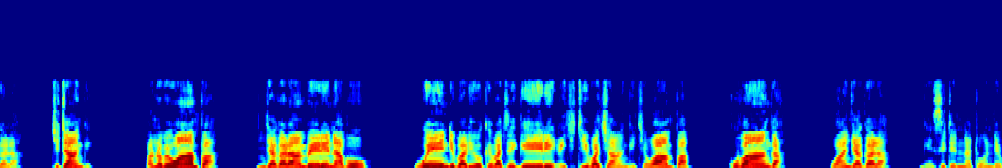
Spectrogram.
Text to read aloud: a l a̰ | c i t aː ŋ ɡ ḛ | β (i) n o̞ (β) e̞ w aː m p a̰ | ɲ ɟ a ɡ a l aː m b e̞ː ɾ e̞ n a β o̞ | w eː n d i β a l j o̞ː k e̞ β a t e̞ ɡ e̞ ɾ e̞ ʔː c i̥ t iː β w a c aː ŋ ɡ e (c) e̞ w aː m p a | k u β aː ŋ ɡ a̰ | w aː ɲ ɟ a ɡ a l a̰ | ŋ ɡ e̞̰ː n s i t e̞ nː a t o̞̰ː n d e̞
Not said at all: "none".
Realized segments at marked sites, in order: a, β, c

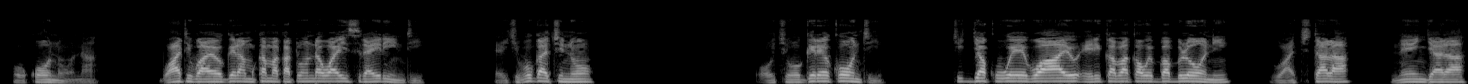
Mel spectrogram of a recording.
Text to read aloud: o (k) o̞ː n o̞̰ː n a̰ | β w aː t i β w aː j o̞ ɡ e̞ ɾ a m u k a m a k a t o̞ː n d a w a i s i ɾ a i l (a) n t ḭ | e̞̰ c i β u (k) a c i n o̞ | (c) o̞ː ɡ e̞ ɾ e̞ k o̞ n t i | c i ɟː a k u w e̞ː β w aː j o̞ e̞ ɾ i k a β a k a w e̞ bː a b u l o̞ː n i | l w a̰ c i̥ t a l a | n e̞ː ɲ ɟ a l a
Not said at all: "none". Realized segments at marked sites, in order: k, i, ɡ, c

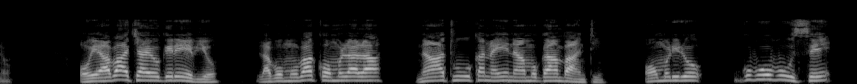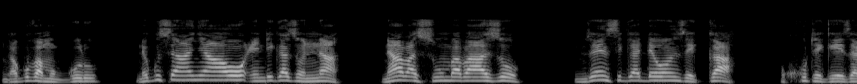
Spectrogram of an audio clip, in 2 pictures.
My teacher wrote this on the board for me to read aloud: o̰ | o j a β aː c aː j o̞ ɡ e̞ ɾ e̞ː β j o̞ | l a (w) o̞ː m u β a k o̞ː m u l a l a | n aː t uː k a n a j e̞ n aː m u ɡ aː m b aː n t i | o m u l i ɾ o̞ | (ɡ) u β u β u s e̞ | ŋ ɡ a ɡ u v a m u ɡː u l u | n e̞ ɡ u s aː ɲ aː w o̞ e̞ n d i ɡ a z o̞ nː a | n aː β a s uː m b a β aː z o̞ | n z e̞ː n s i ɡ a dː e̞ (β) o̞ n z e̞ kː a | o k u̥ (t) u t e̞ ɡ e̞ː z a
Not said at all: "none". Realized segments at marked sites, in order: β, ɡ, w, k

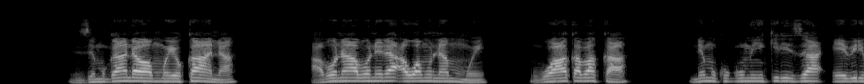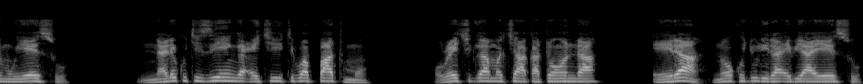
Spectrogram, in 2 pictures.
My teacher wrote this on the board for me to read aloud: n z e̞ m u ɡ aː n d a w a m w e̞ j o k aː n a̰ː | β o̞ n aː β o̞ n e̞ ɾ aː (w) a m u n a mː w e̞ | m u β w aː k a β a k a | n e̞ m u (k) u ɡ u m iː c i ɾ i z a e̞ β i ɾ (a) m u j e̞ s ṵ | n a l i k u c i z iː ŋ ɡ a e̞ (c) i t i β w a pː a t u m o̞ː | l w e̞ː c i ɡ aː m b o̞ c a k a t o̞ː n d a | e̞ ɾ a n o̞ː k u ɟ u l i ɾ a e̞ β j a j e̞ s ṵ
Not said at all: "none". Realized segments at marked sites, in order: w, k, i, c

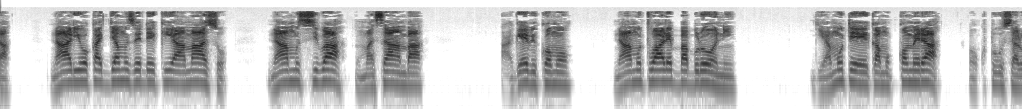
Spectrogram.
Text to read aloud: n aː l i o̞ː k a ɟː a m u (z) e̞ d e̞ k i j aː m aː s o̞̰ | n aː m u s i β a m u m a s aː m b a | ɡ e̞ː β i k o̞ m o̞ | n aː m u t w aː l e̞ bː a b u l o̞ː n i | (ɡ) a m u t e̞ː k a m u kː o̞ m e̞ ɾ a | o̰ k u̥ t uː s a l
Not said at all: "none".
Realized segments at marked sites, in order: z, ɟ

